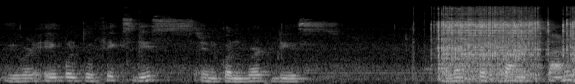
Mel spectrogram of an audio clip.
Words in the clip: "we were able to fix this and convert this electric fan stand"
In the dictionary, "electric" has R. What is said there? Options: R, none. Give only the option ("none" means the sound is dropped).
none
